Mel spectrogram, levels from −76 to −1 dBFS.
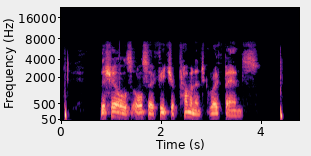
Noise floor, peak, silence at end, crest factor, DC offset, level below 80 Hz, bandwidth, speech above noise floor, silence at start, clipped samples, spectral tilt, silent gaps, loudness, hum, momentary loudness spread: -57 dBFS; -2 dBFS; 0.35 s; 16 dB; under 0.1%; -52 dBFS; 7.6 kHz; 41 dB; 0.05 s; under 0.1%; -6 dB/octave; none; -16 LUFS; none; 12 LU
